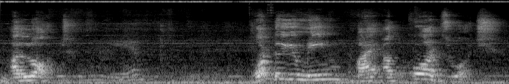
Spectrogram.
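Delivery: ordinary delivery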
